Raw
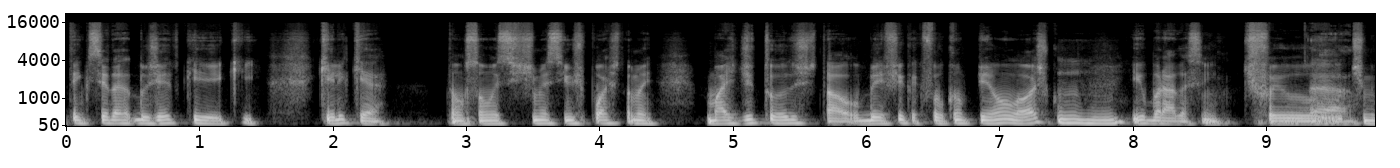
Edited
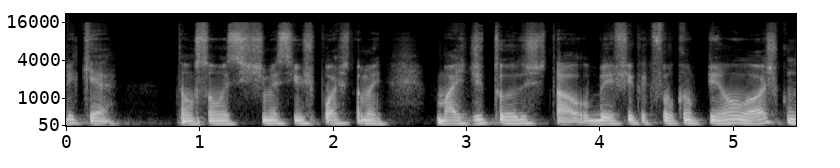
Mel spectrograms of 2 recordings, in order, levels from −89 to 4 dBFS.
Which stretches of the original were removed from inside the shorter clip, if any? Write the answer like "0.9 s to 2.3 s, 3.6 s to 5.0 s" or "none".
none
